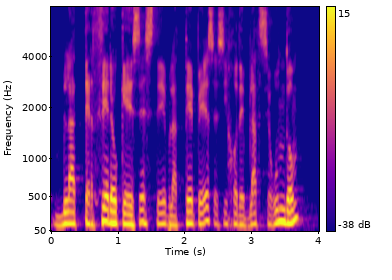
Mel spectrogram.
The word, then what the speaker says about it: Țepeș: hay que decir que la pronunciación sería Vlad Tepes, como si terminase en SH, ¿no?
